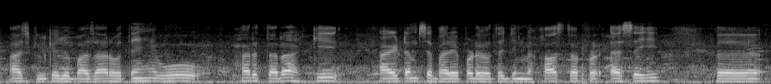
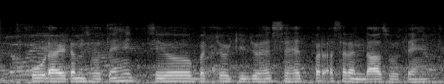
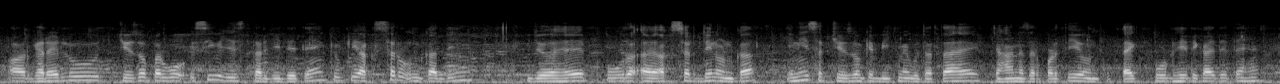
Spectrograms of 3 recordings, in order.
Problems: none marked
